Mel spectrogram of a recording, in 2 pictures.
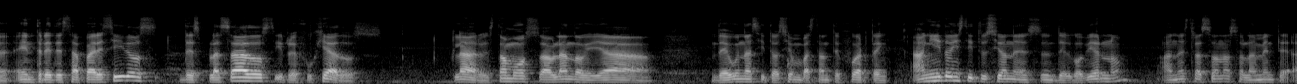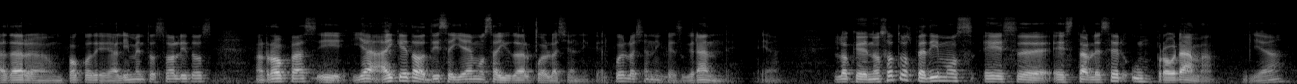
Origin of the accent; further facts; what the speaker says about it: Peru; Porque yo también soy peruano.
